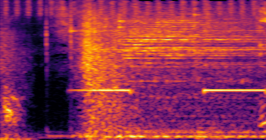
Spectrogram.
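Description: Reversing alarm of a cartoon construction truck: two steady half-second beeps about a second apart, over vehicle rumble and background music.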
